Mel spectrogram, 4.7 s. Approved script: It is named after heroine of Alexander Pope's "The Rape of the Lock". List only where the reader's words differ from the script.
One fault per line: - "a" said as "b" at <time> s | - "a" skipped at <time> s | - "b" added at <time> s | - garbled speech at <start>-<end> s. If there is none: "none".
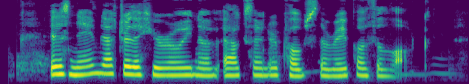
- "the" added at 1.3 s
